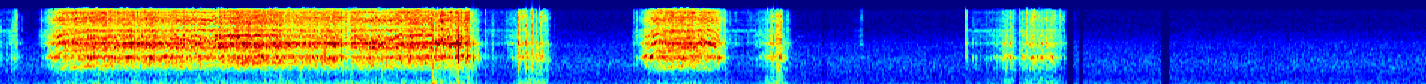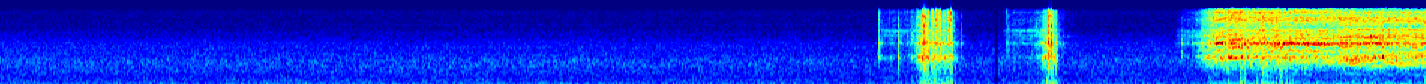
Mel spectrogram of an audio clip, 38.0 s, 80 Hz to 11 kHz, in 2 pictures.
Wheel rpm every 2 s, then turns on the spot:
120, 230, 220, 70, 70, 10, 10, 10, 0, 0, 0, 0, 0, 0, 0, 20, 10, 50, 120.
6-14 30-34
